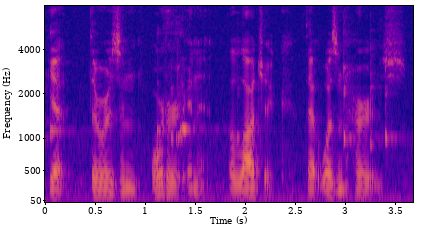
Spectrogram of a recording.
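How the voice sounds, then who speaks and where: A man narrating a scripted fantasy story in a measured, suspenseful manner. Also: fairly low pitch, fairly even intonation, gravelly, background noise.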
